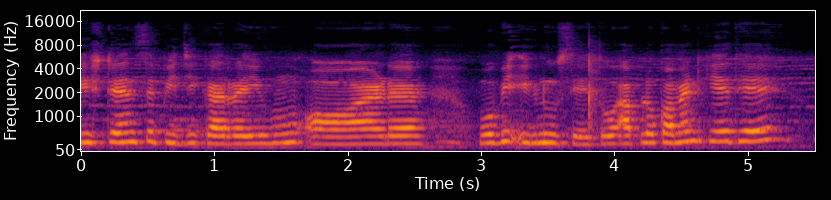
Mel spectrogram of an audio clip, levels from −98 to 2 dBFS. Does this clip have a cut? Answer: no; 0 cuts

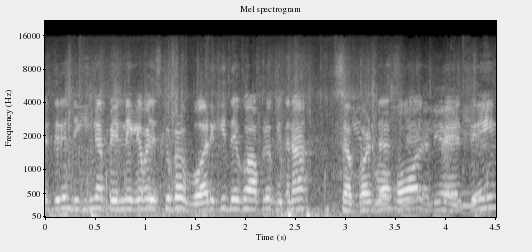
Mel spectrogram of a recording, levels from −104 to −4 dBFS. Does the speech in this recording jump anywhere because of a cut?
yes; 1 cut; at 3.4 s

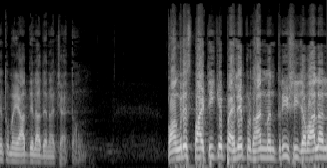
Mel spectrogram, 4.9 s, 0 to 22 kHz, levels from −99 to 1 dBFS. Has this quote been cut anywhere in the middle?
no; 0 cuts

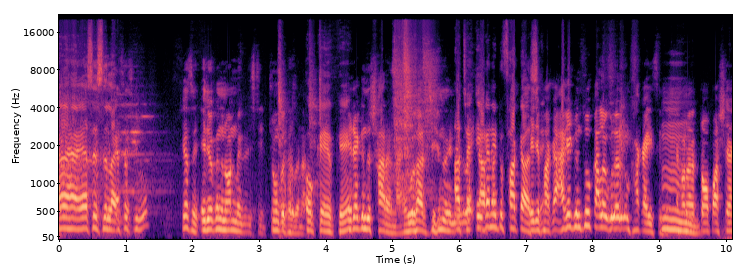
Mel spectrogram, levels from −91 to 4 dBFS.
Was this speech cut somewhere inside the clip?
no; 0 cuts

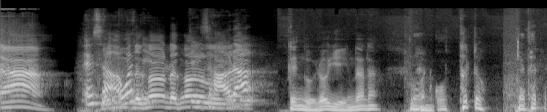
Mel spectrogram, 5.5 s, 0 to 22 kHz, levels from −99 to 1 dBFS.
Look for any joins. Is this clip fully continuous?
no; 1 cut; at 2.7 s

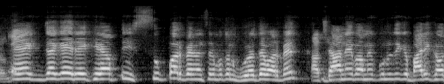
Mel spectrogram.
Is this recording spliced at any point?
no; 0 cuts

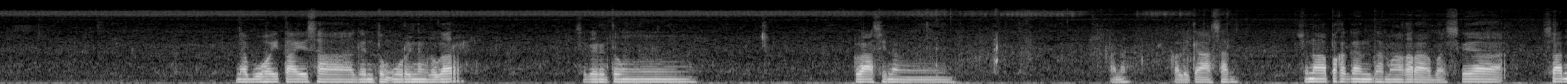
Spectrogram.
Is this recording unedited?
yes; 0 cuts

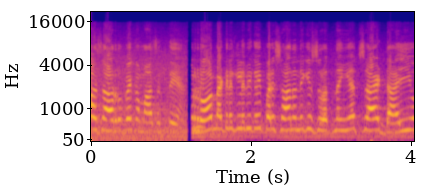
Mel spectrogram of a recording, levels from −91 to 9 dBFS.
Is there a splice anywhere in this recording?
yes; 1 cut; at 1.2 s

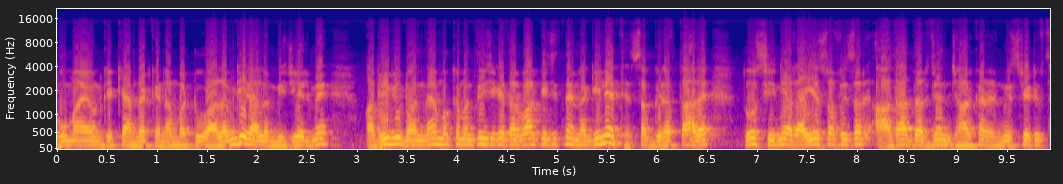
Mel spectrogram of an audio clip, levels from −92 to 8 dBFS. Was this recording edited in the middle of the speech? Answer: no; 0 cuts

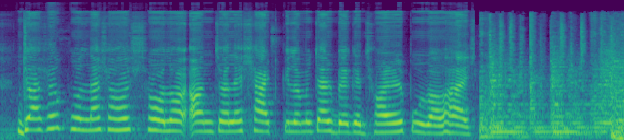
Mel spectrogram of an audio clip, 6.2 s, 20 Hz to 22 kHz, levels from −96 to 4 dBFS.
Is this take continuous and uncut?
no; 1 cut; at 4.8 s

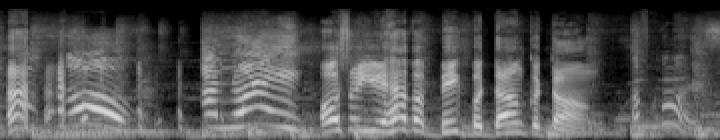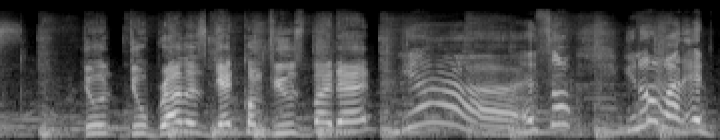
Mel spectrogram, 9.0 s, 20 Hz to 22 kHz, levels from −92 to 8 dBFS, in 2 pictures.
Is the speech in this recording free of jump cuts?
no; 1 cut; at 1.9 s

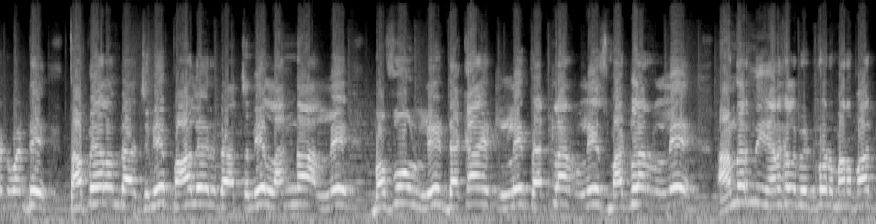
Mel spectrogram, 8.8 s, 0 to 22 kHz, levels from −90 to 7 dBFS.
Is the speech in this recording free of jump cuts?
yes; 0 cuts

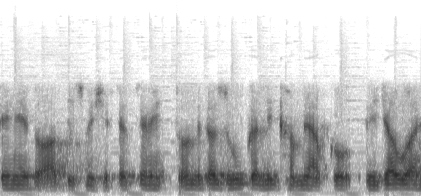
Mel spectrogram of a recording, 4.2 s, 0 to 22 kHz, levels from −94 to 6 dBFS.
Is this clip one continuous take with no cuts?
no; 1 cut; at 1.7 s

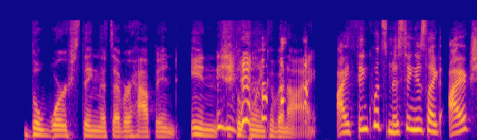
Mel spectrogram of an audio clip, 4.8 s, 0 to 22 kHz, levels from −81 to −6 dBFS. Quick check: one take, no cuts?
no; 1 cut; at 3.2 s

